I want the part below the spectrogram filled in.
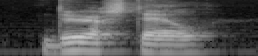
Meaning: doorpost, door pillar
- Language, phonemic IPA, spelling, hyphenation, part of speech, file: Dutch, /ˈdøːr.stɛi̯l/, deurstijl, deur‧stijl, noun, Nl-deurstijl.ogg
